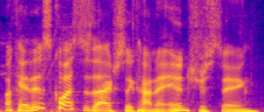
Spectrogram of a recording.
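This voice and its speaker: A man's voice: mid-range voice, very animated, rapid-fire, sharp tone, slight background noise. A man casually reacting to a game story, chatty and joking between scenes. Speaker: reaction video host. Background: game music.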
